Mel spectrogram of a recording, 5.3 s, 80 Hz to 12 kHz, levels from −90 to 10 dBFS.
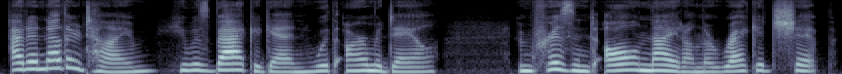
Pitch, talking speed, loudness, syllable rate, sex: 240 Hz, 180 wpm, -18 LUFS, 5.8 syllables/s, female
